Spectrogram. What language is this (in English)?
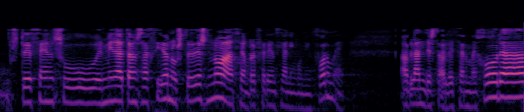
Spanish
